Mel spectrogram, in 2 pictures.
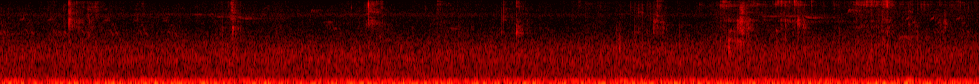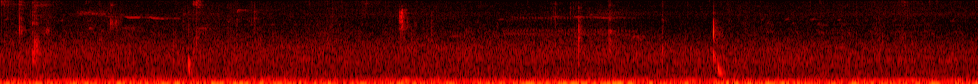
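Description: A woman's footsteps pad along a paved path.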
